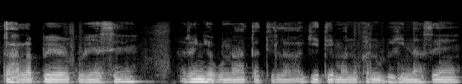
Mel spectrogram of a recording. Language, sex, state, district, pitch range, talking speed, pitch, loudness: Nagamese, male, Nagaland, Kohima, 105-110 Hz, 245 wpm, 110 Hz, -16 LUFS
